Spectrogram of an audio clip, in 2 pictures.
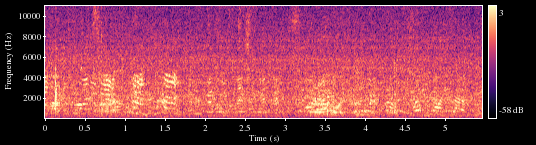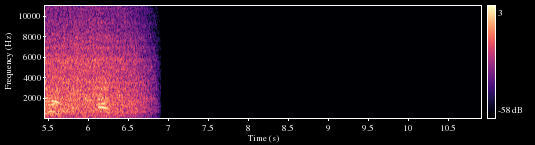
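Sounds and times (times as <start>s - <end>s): outdoor noise: 0.0s - 6.9s.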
